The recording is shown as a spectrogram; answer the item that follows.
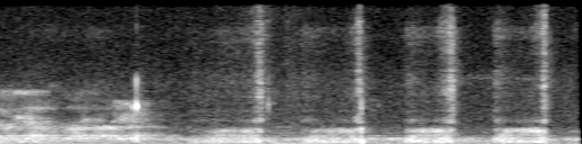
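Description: Near silence: faint room tone with a few soft, faint sounds and light clicks.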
